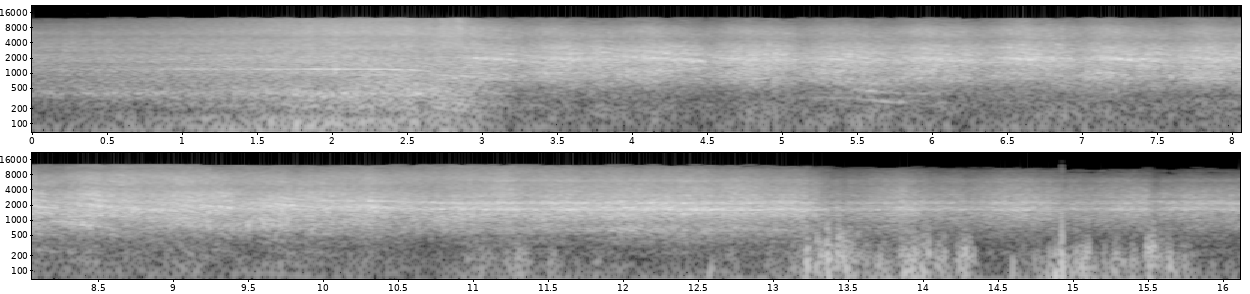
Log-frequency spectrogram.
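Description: Passenger train on an electrified main line approaching and passing close at high speed: the sound rises over the first two seconds into a loud, steady rush of wheels and air with a high whine running through it. Near the end, as the last coach goes by, gusts of its wake buffet the microphone.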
